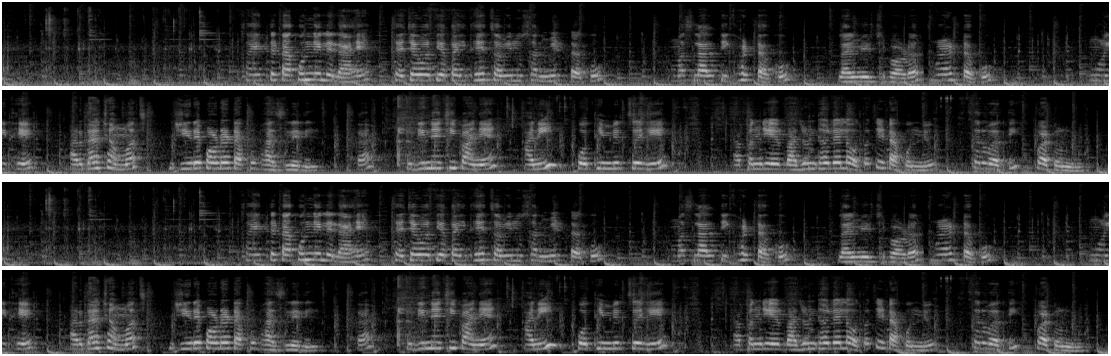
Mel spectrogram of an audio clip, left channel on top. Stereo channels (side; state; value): left; noise; hum, 17 dB below the sound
